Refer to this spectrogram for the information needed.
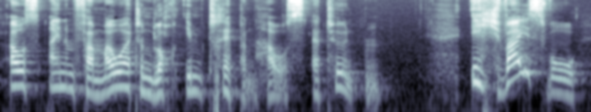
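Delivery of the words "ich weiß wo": high, stretched-out repeated call. A narrator's reading. Frau Suse calls while coming down the stairs, high and urgent. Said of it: "rief Frau Suse".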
